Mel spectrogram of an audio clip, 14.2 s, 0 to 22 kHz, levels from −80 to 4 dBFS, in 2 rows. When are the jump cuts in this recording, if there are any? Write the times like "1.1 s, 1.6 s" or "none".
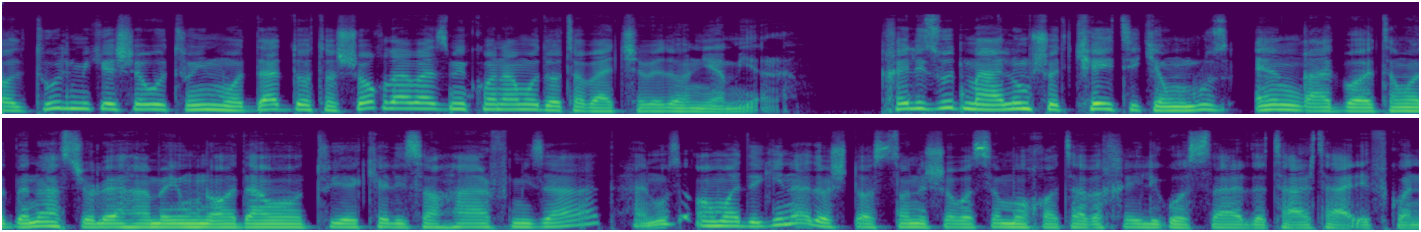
4.4 s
